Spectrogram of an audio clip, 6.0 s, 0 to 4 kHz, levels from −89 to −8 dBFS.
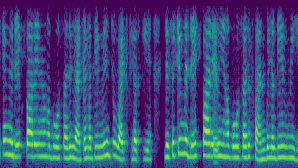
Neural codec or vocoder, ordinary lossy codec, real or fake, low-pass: codec, 16 kHz, 2 kbps, FreqCodec, larger model; Opus, 32 kbps; fake; 3.6 kHz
